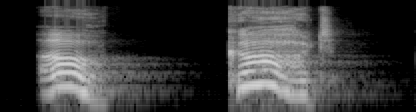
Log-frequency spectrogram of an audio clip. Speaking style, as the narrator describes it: cried Jack, shuddering

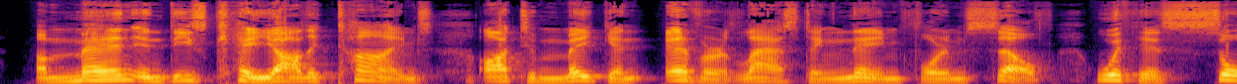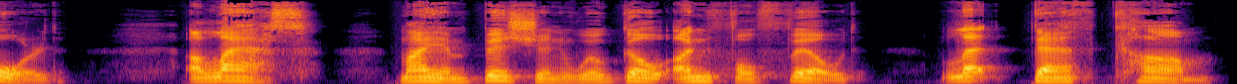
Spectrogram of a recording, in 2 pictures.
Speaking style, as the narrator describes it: Taishici shouted out loud

